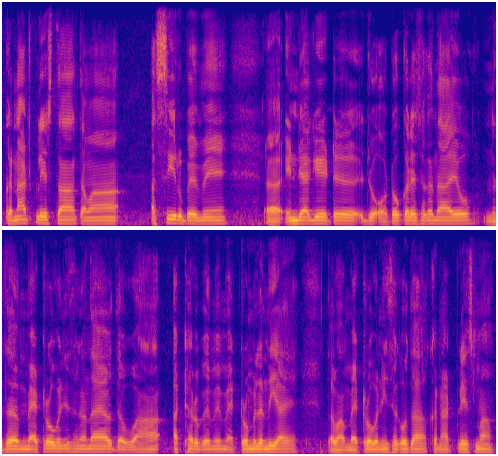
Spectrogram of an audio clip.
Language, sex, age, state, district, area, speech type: Sindhi, male, 30-45, Delhi, South Delhi, urban, spontaneous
